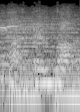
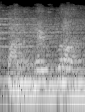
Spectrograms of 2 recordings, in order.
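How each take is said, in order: The two takes are said the same way.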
